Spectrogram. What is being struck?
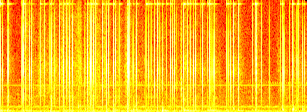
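Small glazed ceramic shot glass.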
